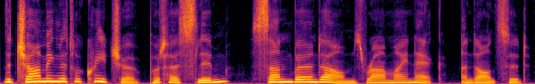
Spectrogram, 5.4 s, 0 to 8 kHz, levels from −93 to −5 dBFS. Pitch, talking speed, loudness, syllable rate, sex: 200 Hz, 170 wpm, -16 LUFS, 4.5 syllables/s, female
